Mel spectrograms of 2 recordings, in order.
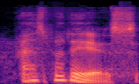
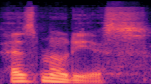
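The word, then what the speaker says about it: Asmodeus: Do we say Asododeas or Esodius? Um, Asodus. As Modius, I've mostly heard as Modius, but uh you know, it's whatever your home group uses is the right pronunciation.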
